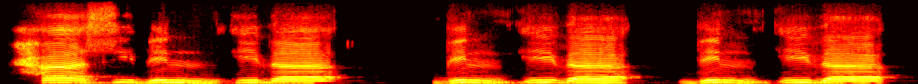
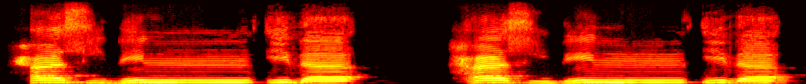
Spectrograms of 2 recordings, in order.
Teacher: Because tanween has appeared before the letter of the throat, we make that tanween short, sharp, and clear.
